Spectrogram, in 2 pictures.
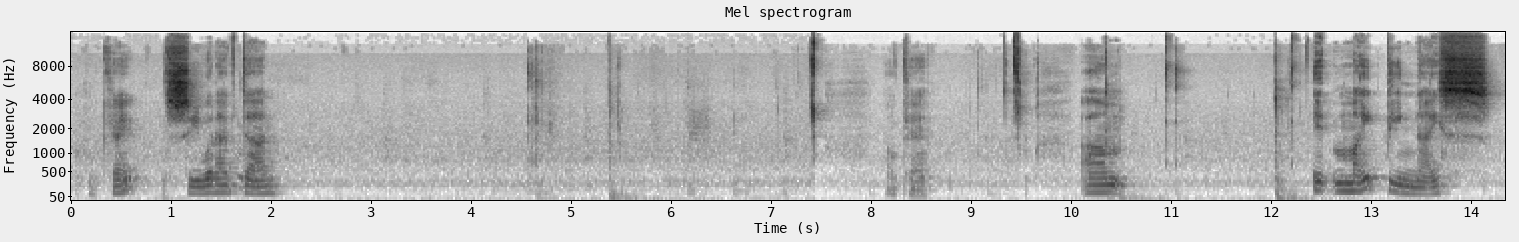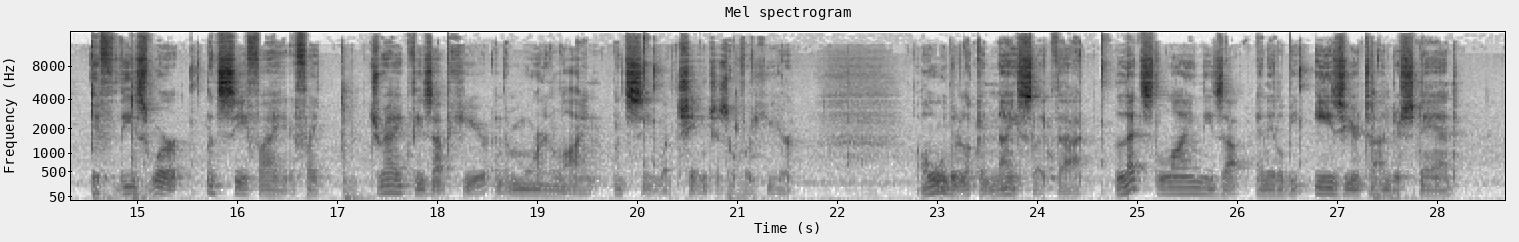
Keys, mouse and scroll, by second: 5.3 KP_1, 10.4 z, 12.1 b, 14.6 a, 15.0 b, 17.1 g, 20.9 KP_3, 24.6-26.6 drag, 27.3 a.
